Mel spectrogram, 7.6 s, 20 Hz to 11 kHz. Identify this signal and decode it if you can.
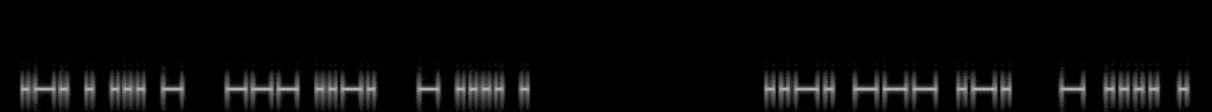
Morse code, heard as a keyed tone, about 29 wpm, 700 Hz. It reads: REST OF THE FOR THE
